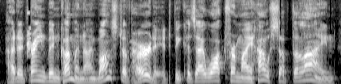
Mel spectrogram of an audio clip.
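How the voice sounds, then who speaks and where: A man's voice: on the high side, sing-song, moderate pace, a bit bright, no echo, studio quality, voice pushed up. A man voicing a plain-spoken, respectful working signalman in a ghost story reading, with emphatic, colloquial speech. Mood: firm, respectful.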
